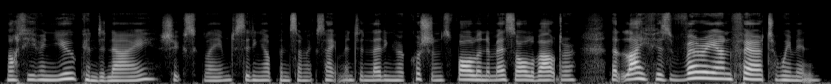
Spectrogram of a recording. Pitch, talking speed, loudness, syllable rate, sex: 205 Hz, 215 wpm, -21 LUFS, 5.7 syllables/s, female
